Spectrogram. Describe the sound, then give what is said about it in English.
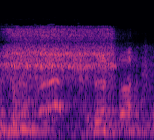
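A person hisses through their teeth during a telephone call, a steady, breathy, high-pitched hiss lasting over a second with no talking, tapering off slightly near the end. “are you hissing me?”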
